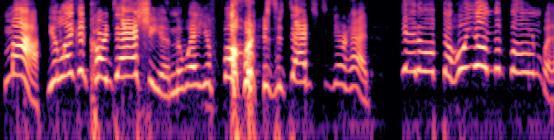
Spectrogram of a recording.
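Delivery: very high, shrill, rising yell. Retelling a daughter yelling at her mother in a store: imitating a daughter yelling. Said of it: "She was yelling at her mother".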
